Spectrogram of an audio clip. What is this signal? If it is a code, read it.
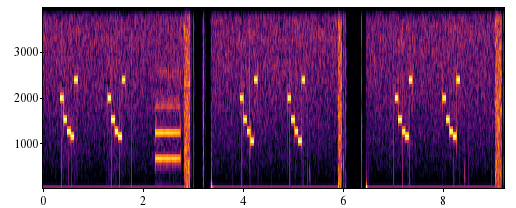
Five-tone selective call (ZVEI), heard as quick runs of five tones, tones of about 70 ms. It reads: 85320 85320 85310 85310 85320 85320
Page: ZVEI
